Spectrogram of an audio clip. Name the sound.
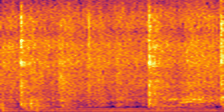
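onions frying and being stirred in a pan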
